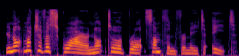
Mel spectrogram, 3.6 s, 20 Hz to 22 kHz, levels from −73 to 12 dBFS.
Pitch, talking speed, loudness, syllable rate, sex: 220 Hz, 250 wpm, -18 LUFS, 5.5 syllables/s, female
